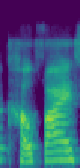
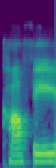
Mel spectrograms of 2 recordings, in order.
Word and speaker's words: Ko-fi: I also have a Ko-fi, or coffee, or however you want to pronounce it, the digital tip jar thing, which you can find.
